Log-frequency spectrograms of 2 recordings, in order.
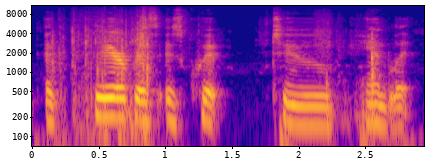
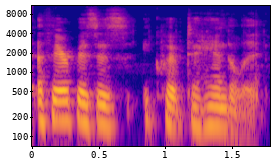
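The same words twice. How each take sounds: First: "A therapist is equipped to handle it" slowed, with "therapist" leaned on; slow emphatic repeat. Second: Said in the usual way. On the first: Shown as a demonstration. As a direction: drive the point home, word by word.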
